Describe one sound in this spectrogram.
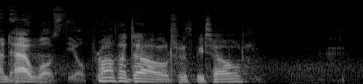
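A man answers in a calm, low voice.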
